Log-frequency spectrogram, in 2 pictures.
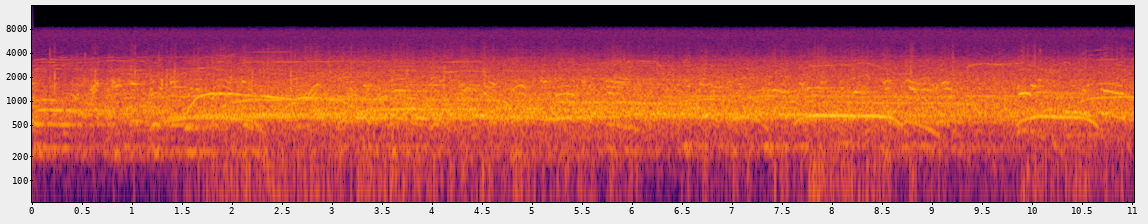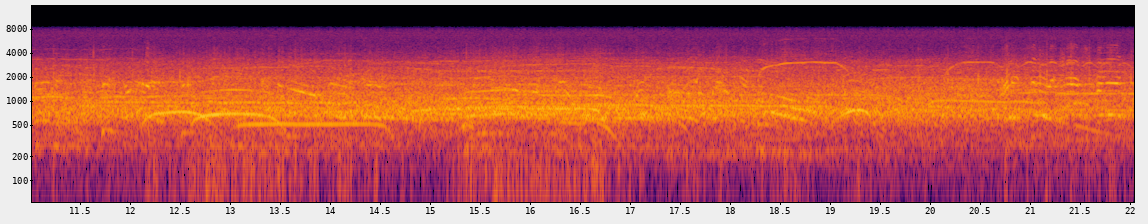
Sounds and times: Speech: 0.0s - 14.6s, 15.3s - 19.0s, 20.7s - 22.0s
Crowd: 0.0s - 22.0s.

